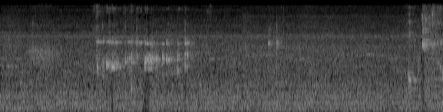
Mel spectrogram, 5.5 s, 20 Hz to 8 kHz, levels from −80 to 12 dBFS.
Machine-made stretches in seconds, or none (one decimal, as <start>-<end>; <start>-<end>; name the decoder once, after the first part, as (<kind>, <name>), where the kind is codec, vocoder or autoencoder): 3.0-5.0 (autoencoder, DAC-VAE)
